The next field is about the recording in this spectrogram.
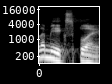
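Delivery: put-on South African accent. Describing a fitness influencer to another speaker: Joel impression, South African accent. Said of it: "the South African accent".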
